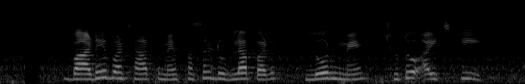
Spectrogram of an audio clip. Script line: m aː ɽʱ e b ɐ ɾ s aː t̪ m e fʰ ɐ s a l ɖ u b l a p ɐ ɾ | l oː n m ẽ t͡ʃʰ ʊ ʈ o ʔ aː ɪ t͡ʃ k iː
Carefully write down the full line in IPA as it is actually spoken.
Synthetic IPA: b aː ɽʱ e b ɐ ɾ s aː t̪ m ẽ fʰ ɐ s ə l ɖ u b l a p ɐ ɾ | l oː n m ẽ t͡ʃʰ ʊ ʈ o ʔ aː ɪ t͡ʃ k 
